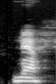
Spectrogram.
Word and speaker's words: neuf: Number 9, you have NEUF, pronounced as nef, nef, nef. So basically U is not given that due importance, it becomes nef, nef. The U is not pronounced.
